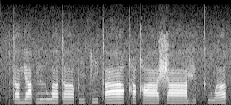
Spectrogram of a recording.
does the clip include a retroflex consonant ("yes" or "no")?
no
